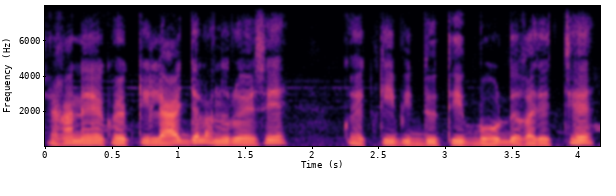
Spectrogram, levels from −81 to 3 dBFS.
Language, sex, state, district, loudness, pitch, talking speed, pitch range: Bengali, male, Assam, Hailakandi, -19 LUFS, 160 Hz, 145 wpm, 155-175 Hz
